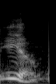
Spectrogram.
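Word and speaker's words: Iyov: So the Hebrew name is Eov. That's his Hebrew name.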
